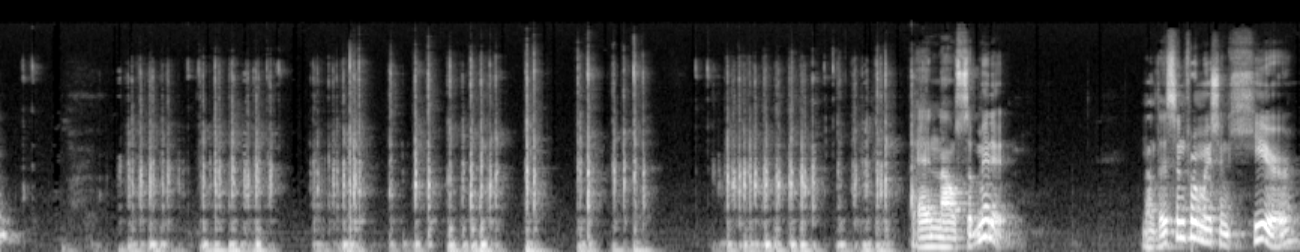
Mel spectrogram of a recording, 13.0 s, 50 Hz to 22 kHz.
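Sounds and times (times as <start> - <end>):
typing on computer keyboard: 1.1 - 9.2.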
